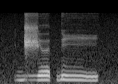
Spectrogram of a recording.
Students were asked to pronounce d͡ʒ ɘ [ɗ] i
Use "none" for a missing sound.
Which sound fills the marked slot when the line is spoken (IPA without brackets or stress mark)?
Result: ɗ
